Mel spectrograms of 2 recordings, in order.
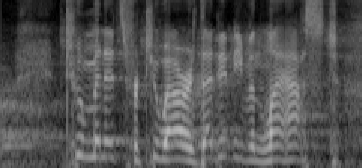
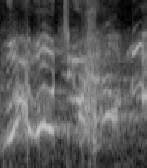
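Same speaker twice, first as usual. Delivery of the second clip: very high hammed-up shriek; piercing, acted plea; desperate scream; 3 dB louder, faster than usual. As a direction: scream for help as if in labor. Retold labor outburst at nurse.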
